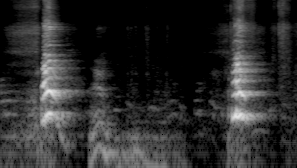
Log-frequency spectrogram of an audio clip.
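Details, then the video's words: Boxer dog, afraid to retrieve a toy ball from under a shopping bag, lets out two loud sharp barks about two and a half seconds apart, with a short low grumble between them. "Vocal Boxer dog afraid of toy"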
